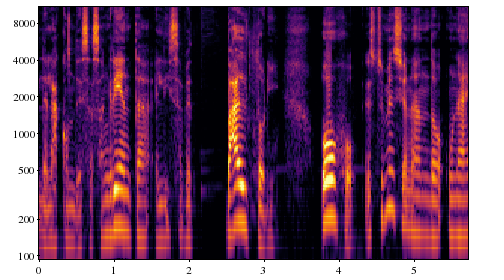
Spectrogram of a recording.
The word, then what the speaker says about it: Báthory: como Lore en español según él la pronunciación correcta de este nombre de los balcanes es balthor con una L A pesar de que se escribe con solo th B a t h o r i y batori sería la pronunciación más tradicional y el 90 por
